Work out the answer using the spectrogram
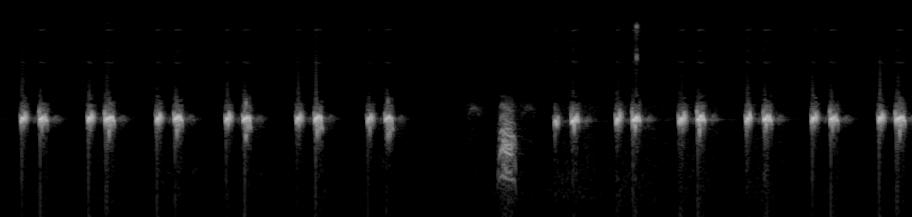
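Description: A female common quail gives high, thin paired notes, a quick double pip repeated about twice a second, with one brief rasping sound in the middle.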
